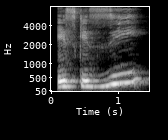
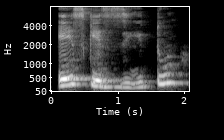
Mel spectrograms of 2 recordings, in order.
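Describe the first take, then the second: First: "Esquisito" with SI stretched and rising, TO after a break; stress on SI. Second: Said in the usual way. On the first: Shown as a demonstration. Teacher marking the strong syllable, "Esquisito" with a long stressed SI. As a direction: lengthen the SI in "Esquisito", then detach the TO. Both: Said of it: "o zi é a sílaba mais forte".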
